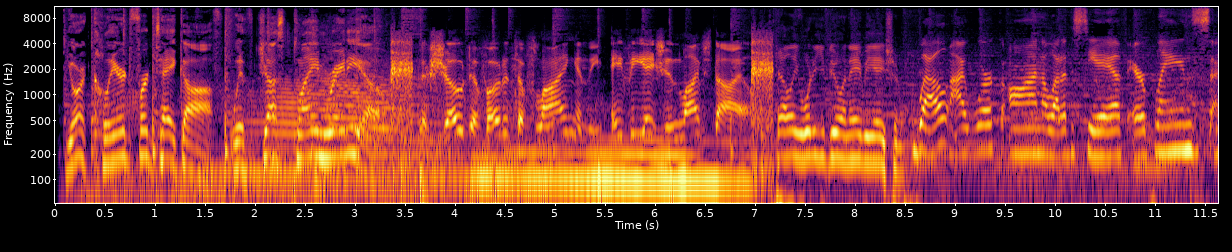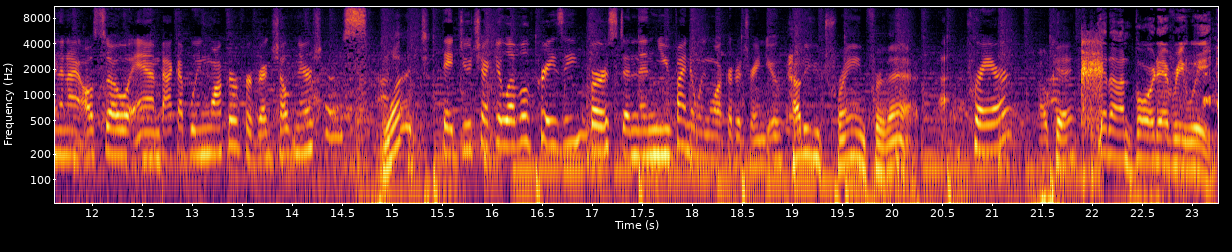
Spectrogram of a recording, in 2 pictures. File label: Promo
